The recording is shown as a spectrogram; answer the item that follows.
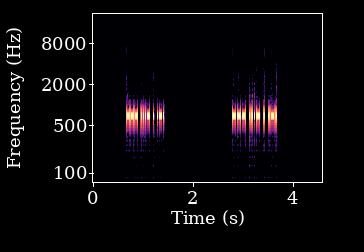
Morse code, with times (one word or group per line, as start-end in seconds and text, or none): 0.7-1.4 OVER
2.8-3.7 OVER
